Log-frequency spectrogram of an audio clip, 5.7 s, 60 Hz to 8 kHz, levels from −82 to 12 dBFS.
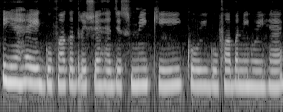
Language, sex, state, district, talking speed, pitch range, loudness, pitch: Hindi, male, Odisha, Nuapada, 140 wpm, 190-200 Hz, -13 LUFS, 195 Hz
